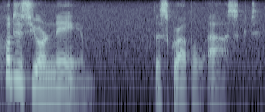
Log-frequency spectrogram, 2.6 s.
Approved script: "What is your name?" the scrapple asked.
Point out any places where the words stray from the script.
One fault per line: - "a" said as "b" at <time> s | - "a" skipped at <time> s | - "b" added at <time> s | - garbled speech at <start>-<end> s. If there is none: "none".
none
